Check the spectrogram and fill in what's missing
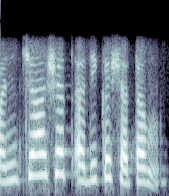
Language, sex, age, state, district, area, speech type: Sanskrit, female, 45-60, Karnataka, Belgaum, urban, conversation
